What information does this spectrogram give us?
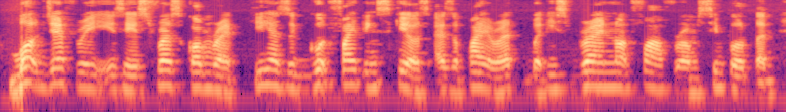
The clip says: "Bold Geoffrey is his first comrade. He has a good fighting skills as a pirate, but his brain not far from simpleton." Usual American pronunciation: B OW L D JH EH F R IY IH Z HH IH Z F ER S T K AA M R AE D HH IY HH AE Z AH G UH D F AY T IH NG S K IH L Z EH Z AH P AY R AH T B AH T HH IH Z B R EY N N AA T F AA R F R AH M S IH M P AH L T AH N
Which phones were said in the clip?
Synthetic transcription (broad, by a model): B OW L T JH EH F R IY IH S HH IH S F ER S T K AA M R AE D HH IY HH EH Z AH G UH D F AY T IH NG S K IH L S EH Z AH P AY R AH T B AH T HH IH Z B R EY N N AA T F AA F R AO M S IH M P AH L T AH N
